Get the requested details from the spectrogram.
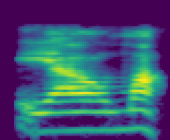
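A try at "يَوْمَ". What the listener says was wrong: ইয়াউমা। ইয়াউমা বলে টানছেন, ঝাটকা দিচ্ছেন কেন? সিম্পল ছেড়ে দিন। ইয়া ওয়াও জবর ইয়াও, মিম জবর মা, ইয়াউমা।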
